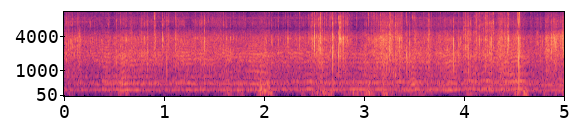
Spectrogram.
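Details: Honey bees nesting in more than ten comb layers inside a small deep hole in a coconut tree make a continuous low buzzing, massed wingbeats merging into a steady drone, with brief louder swells as individual bees pass close.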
